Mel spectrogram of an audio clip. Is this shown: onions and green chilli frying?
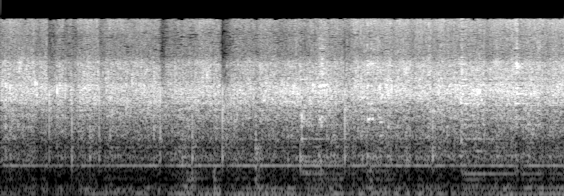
yes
